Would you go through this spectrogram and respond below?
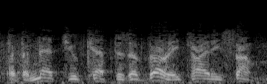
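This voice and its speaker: An actor playing a cocky, shrewd private detective with wry, slangy, clipped delivery in an old-time radio drama. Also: male voice, medium pitch, animated, normal speed, lightly acted. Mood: confident, accusing. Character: wisecracking, hard-boiled male private detective, cocky and shrewd. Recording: muffled, noisy vintage radio recording.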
